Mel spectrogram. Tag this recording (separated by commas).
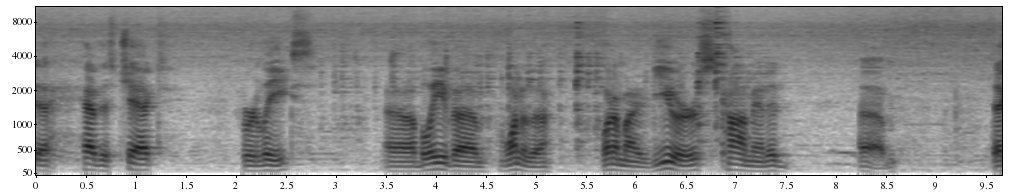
Speech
